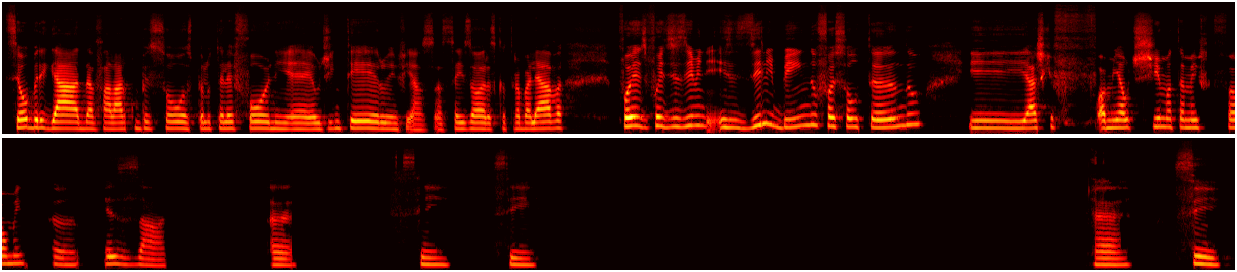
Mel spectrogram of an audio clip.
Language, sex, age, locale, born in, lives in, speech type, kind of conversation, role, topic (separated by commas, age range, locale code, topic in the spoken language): Portuguese, female, 40-44, pt-BR, Brazil, United States, conversation, advice, user, Como posso lidar com comentários repetidos que abalam a minha autoestima?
